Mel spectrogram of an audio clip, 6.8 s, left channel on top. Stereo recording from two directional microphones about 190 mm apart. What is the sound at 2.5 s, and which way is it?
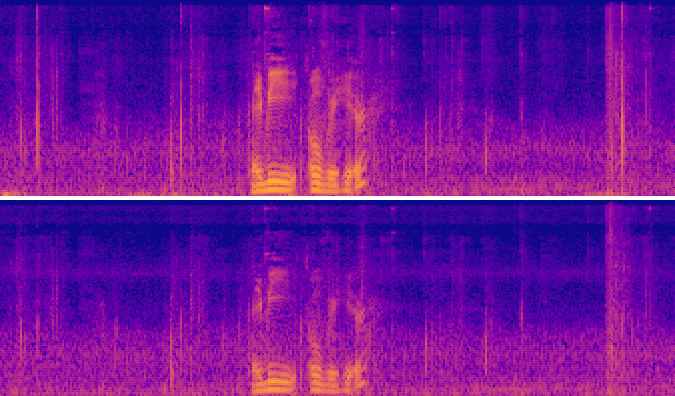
Speech, 50° left (ahead or behind).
